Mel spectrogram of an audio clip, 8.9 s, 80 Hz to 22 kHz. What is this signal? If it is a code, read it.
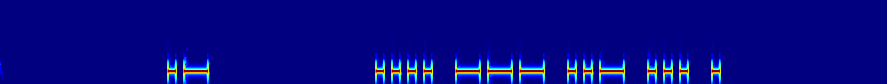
Morse code, heard as a keyed tone, about 15 wpm, 700 Hz. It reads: A HOUSE
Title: 3x Word-Spacing - Sentences from Top 200 Words - 15wpm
